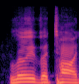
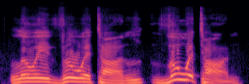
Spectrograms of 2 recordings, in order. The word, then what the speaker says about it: Louis Vuitton: Louis Vuitton. Yeah, I say like 2 syllables. He's saying it's 3. Louis Vuitton.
